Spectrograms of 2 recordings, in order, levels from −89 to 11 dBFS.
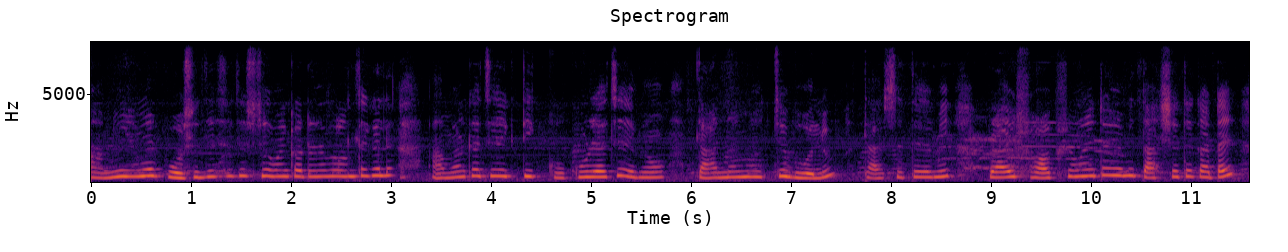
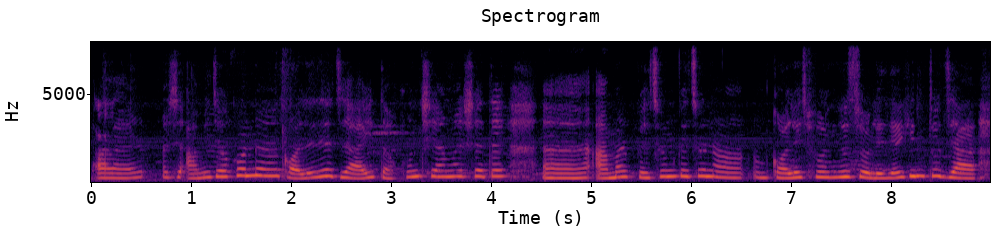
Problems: none marked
